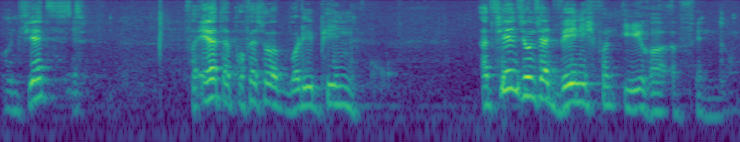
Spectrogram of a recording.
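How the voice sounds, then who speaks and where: An actor playing a ceremonious, excitable academy chairman in an absurdist radio comedy, pompous and declamatory. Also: fairly high pitch, a little slow, long pauses, a little hiss or hum. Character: ceremonious, excitable academy chairman presenting his eminent colleagues. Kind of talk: 1980s German absurdist radio comedy acting.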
